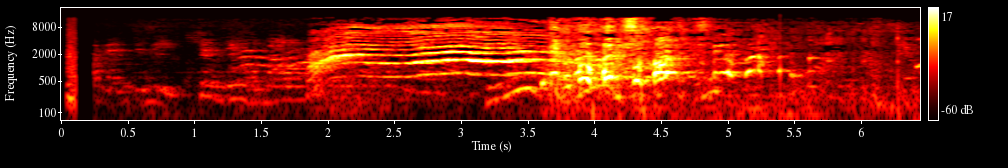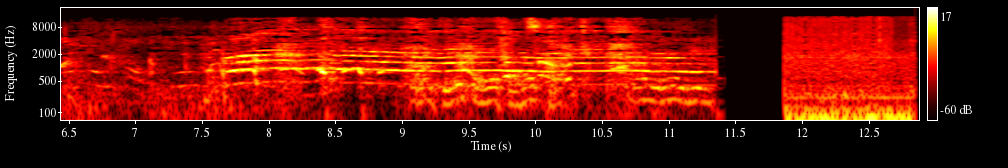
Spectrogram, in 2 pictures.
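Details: Cat giving long, drawn-out harmonic meows and wails, one rising and wavering early on, then a steadier sustained yowl later, with human voices underneath and a sudden burst of noise at the very end.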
